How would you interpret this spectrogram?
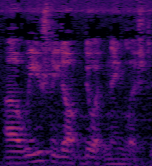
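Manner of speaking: usual speaking voice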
